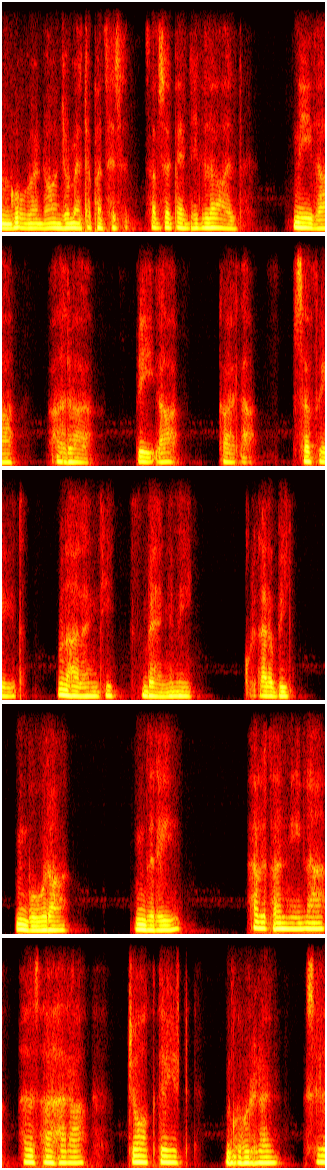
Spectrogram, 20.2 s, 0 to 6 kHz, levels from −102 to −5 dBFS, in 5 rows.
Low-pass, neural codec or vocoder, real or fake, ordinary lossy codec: 5.4 kHz; codec, 16 kHz in and 24 kHz out, 0.6 kbps, FocalCodec, streaming, 2048 codes; fake; Opus, 16 kbps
